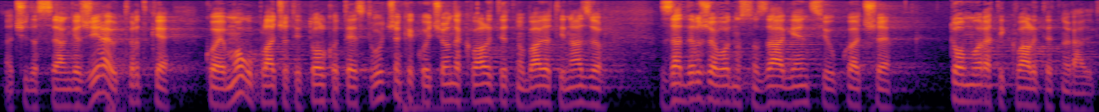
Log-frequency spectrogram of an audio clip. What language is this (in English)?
Croatian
